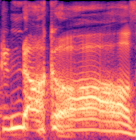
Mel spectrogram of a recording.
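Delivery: excited shout of a name; high excited cheer; kids cheering. Retold or imitated. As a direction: yell it like thrilled kids at a movie.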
